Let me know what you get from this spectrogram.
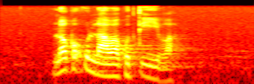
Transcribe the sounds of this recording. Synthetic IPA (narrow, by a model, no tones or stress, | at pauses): lɔkɔʔulawakutiːβa̰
